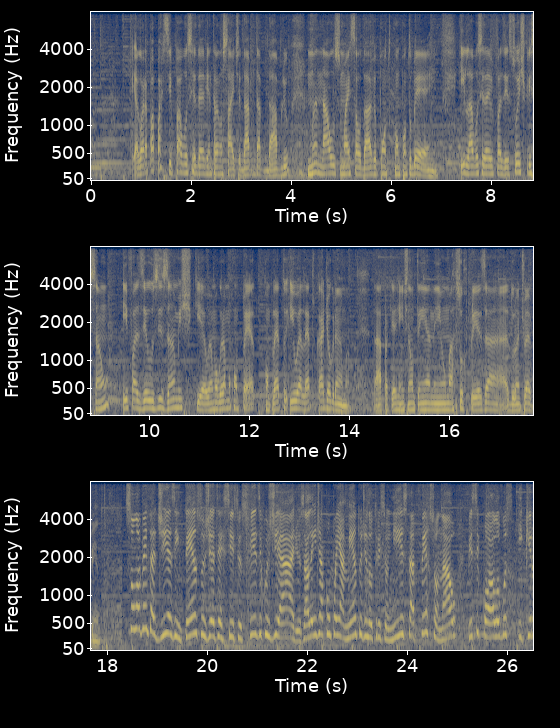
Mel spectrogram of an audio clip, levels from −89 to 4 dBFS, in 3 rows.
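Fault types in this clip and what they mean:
No faults can be heard anywhere in the clip. It has come through a call path with a wideband codec, and the audio stops at about 8 kHz, which fits G.722 at around 64 kbps.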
